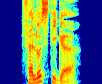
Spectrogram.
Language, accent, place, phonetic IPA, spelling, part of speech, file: German, Germany, Berlin, [fɛɐ̯ˈlʊstɪɡɐ], verlustiger, adjective, De-verlustiger.ogg
- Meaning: inflection of verlustig: 1. strong/mixed nominative masculine singular 2. strong genitive/dative feminine singular 3. strong genitive plural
